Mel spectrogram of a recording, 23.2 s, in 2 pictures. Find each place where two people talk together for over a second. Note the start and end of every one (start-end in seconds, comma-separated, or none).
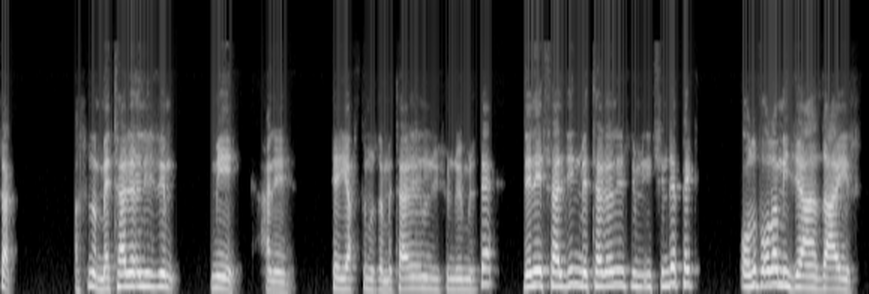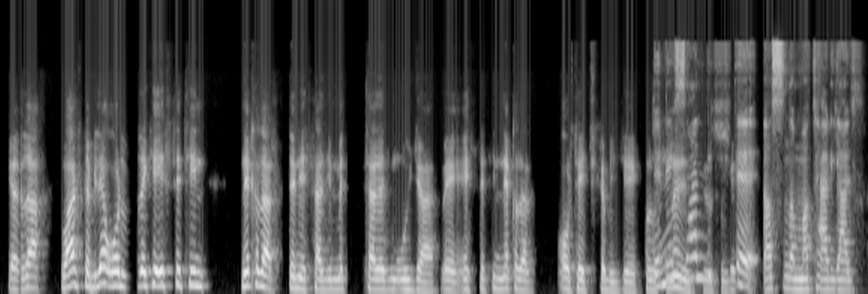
20.3-21.6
